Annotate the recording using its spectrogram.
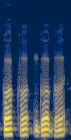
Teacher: क वर्ग का जो उच्चारण स्थान होता है वह कंठ से होता है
